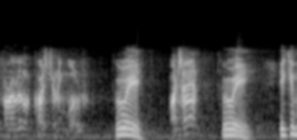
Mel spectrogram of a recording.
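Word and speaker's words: pfui: you down here for a little questioning wolf FY what that FY it can be spared in several ways I spell it PF UI Foy you think I won't bring you down here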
